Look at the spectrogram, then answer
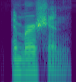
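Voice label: "immersion", American English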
